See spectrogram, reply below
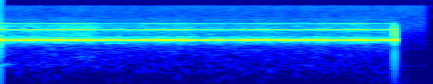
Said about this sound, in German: Na, egal, dann du nach dem Piepton, wa?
